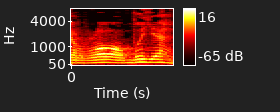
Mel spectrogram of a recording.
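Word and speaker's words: راضية: Dans le verset numéro 8, Ishati radiyah, bien mettre en évidence le son volumineux de la lettre dad pour ne pas la prononcer di, radiyah, car le sens change catégoriquement ici.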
